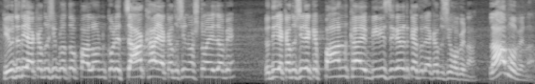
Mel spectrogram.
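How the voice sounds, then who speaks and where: A man's voice: very high voice, normal speed, fairly bright tone. A man with a Bengali accent giving an earnest devotional sermon, instructing listeners directly. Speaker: preacher. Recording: long hall reverb.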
